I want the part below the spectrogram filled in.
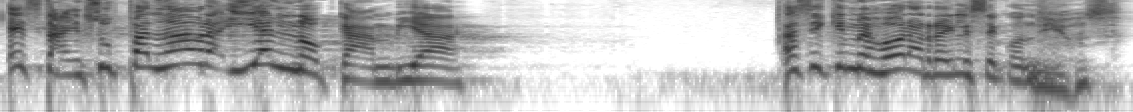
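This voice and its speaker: Pastor, male, fiery sermon delivery, pitched high, in a reverberant church hall. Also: sing-song, measured pace. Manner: emphatic preaching with sharp rises in pitch and volume.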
